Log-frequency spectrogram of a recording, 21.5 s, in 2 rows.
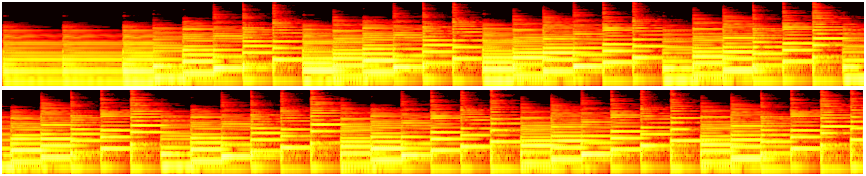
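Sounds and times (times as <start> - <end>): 
guitar: 0.0 - 21.5.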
